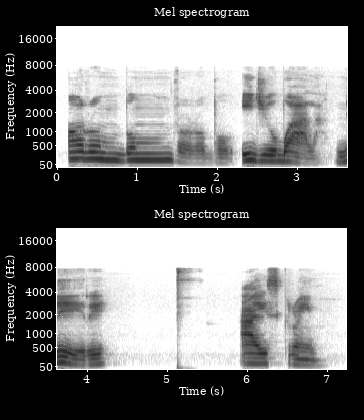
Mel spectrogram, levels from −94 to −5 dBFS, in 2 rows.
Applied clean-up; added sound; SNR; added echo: none; Tambourine; 14 dB; none.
